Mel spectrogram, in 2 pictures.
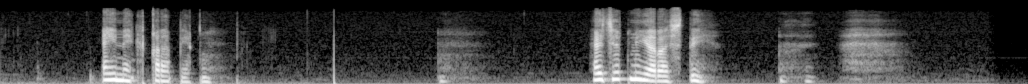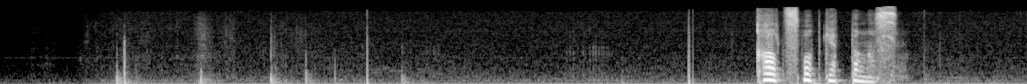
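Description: A young woman talks playfully close by.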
